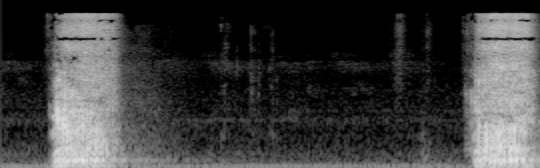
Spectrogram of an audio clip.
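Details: Rhinoceros gives two loud, harsh, breathy blasts, each about half a second long and roughly four seconds apart, with a steady low hum between them.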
